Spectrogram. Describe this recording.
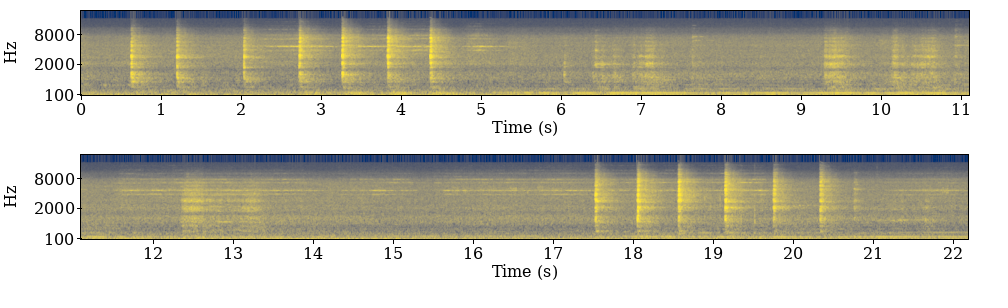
some building/construction works and distant sound of fountains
